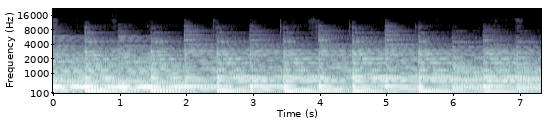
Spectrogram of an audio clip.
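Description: Upright piano playing a simple three-chord children's song arrangement, with a steady beat of about two notes a second over an alternating bass.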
